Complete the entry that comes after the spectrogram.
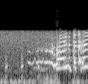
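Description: A voice imitates a turkey gobble in one short, loud, warbling burst of about a second, close to the mic and heard alone.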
